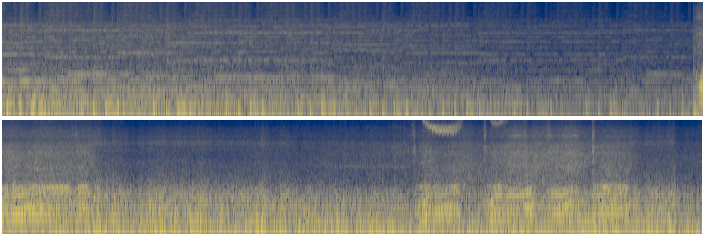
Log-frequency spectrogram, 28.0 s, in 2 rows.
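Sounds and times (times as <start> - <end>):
vehicle engine starting and revving: 13.8 - 17.8, 20.4 - 28.0
high squeal: 22.2 - 26.6.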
